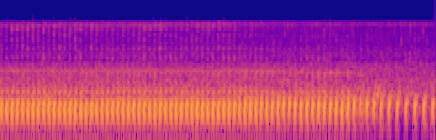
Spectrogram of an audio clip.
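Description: Small boat's outboard motor running with a rapid, even beat, slowing down over the last second or so.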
